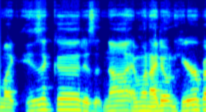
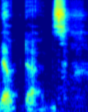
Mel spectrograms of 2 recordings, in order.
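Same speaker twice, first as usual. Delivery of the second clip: breathy, whispered put-on creature voice; 3 semitones lower, 10 dB quieter than usual. Showing a favorite quotable line: Gremlin voice. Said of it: "I like doing the Gremlin voice".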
